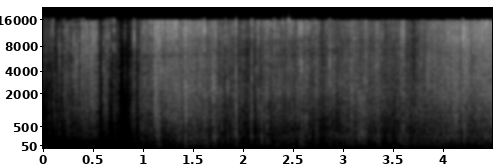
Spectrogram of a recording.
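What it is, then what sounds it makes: Thin tissue paper being crumpled. A roll of thin white tissue paper is twisted and squeezed between both hands, giving a dense, bright crinkling and crackling with light tearing-like rustles. After a few soft crinkles and a brief near-silent pause, the sound becomes a steady, busy rustle that grows slightly louder toward the end.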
